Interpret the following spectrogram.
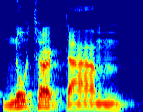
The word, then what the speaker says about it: Notre Dame: for us here at Notre Dam Stadium I'm just pronouncing that the the American way and Southbend Indiana and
